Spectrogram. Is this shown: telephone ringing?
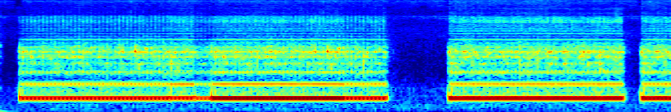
yes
